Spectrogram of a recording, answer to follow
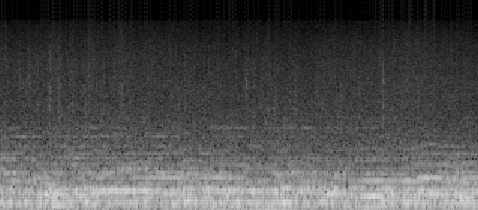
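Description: Muffled pop-rock music with its highs cut off, as if played in the next room, under steady rain.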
